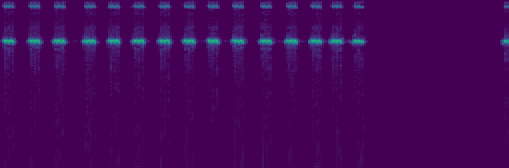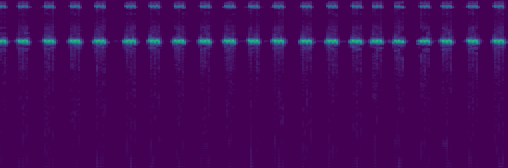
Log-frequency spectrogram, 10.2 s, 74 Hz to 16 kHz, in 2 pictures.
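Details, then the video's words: Cricket chirping in clean, high-pitched pulses, about four per second, each with a faint higher overtone; the chirping stops for roughly a second and a half near the middle, then resumes at the same steady pace. No other sounds. "11 Menit Suara Jangkrik - 11 Minutes Cricket Sound Effect"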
